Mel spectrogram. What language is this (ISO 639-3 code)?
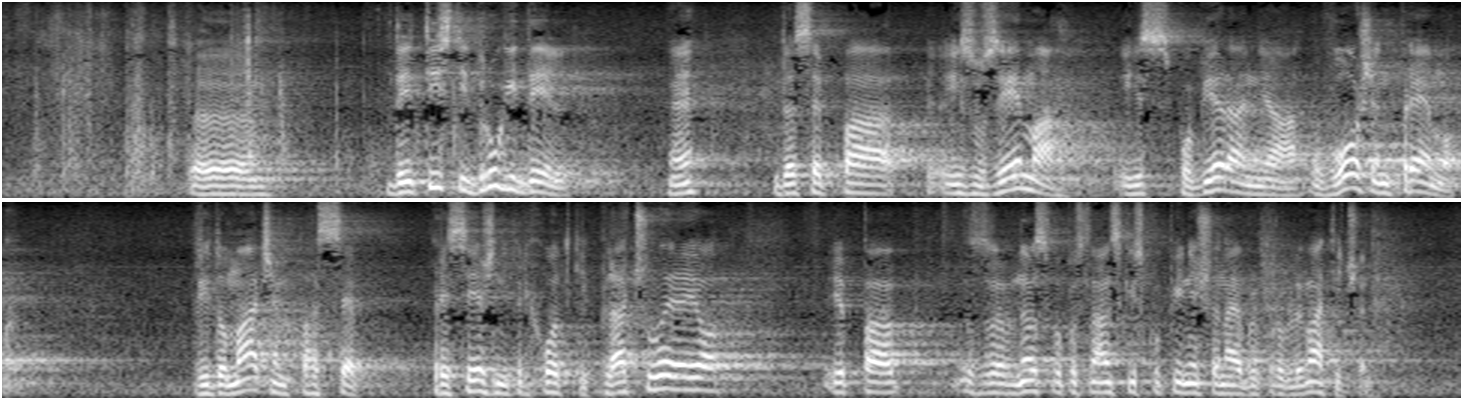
slv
